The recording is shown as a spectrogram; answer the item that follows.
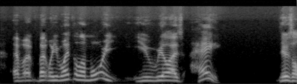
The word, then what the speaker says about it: L'Amour: know that, but it's the club was called L'Amour. I always say it wrong. I know. No, everybody says L'Amour's. You going to L'Amour's?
